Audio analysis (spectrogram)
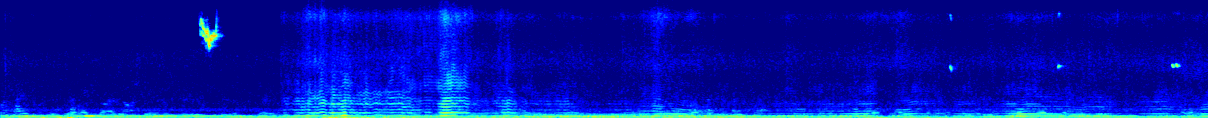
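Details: Thousands of bees hanging in a massive clump on a branch; a low steady hum gives way to passing buzzes with clear harmonic whines swelling and fading over several seconds, with a brief sharp click early on.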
